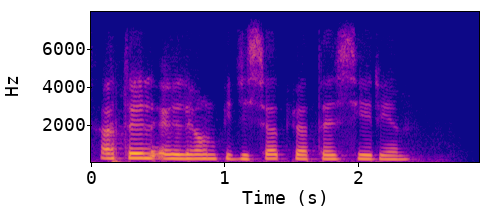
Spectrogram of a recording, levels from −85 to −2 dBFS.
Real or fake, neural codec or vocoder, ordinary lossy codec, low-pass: fake; codec, 16 kHz, about 1 kbps, DyCAST, with the encoder's durations; Opus, 24 kbps; 7.2 kHz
